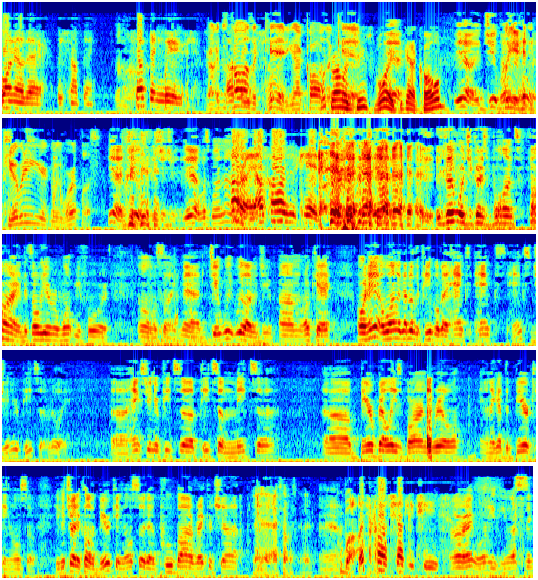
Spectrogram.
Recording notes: Prank Phone Calls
